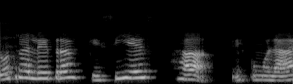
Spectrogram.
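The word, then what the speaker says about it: حاء: La ja es como una H en inglés, porque nosotros en español la H no la pronunciamos, pero en inglés sí se pronuncia. Entonces es como la H en inglés, pero más fuerte, más grave. Se la tiene que pronunciar desde la base de la garganta.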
